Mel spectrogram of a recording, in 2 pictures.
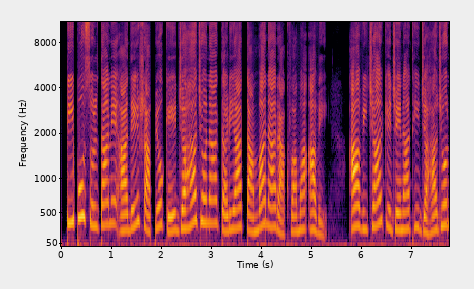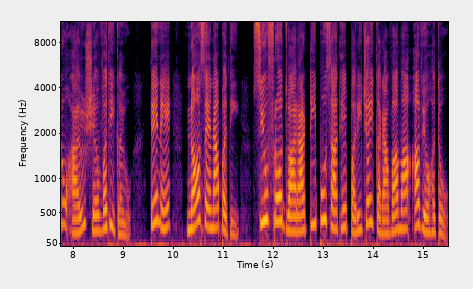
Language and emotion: Gujarati, neutral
